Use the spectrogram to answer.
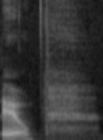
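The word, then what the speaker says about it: Éo: The prefix AO, so EO, the letter is EO, so it's pronounced AO, means horse, and we see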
